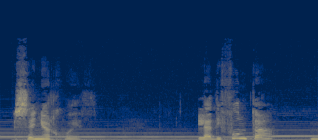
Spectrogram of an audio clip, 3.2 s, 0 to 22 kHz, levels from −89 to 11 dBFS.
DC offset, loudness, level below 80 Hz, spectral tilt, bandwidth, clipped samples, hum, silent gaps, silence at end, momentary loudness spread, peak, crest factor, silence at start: under 0.1%; -27 LUFS; -44 dBFS; -3 dB/octave; 13 kHz; under 0.1%; none; none; 0 s; 20 LU; -12 dBFS; 18 dB; 0 s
